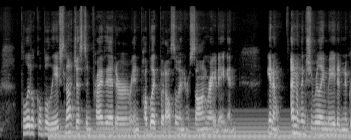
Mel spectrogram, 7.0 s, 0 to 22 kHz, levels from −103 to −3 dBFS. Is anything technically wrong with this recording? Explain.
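Yes. From 0.97 s to the end there is mains hum: a loud steady 60 Hz buzz from power-line coupling, probably a ground loop, drawn on a spectrogram as a horizontal line at 60 Hz.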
